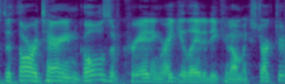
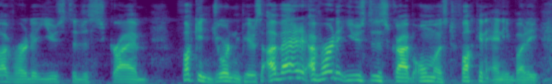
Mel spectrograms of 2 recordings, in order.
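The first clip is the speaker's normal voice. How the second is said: usual speaking voice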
